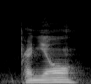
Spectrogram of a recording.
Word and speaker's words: Pregnon: Quick aside, it's actually a French pronunciation, like Pregnon.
